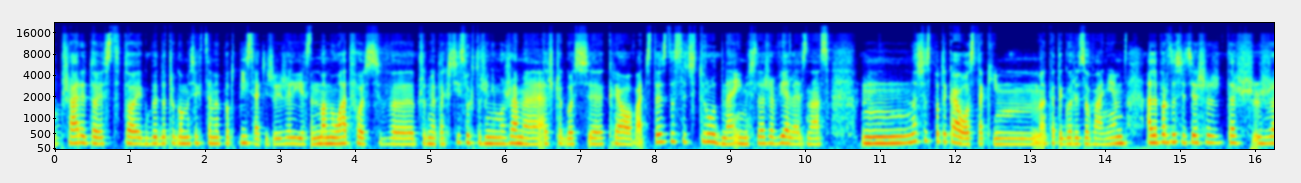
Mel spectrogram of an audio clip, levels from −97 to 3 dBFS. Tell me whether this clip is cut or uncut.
uncut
